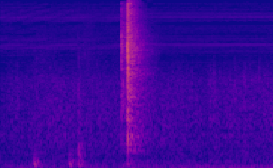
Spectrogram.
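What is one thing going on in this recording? A door handle clicks sharply.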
